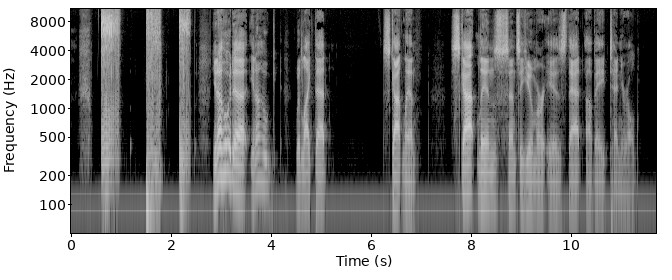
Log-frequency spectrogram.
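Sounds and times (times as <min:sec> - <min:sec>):
fart into a can: 0:00.6 - 0:02.5
speech: 0:02.8 - 0:05.2, 0:06.2 - 0:07.0, 0:07.6 - 0:11.4.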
